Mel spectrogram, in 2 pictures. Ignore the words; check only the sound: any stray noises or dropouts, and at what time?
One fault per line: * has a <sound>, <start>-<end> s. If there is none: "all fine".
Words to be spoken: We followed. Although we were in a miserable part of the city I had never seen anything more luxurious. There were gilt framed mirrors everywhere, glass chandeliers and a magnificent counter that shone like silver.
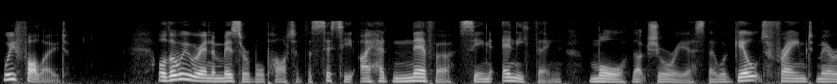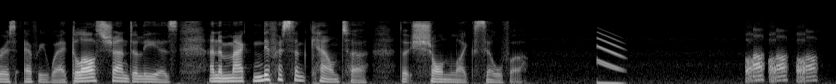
* has a chirp, 14.3-14.7 s
* has a laugh, 15.8-16.6 s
